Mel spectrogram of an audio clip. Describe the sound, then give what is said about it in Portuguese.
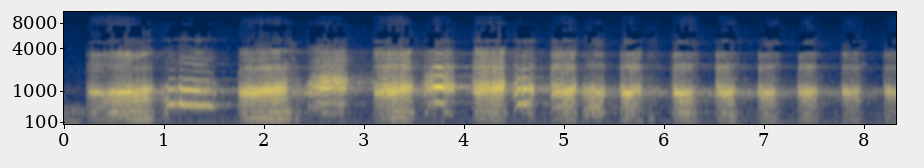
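Donkey braying: a long series of rhythmic, harsh hee-haw pulses, uneven at first, then settling into many short, regular bursts that come closer together toward the end. “Isto é o zurrar de um burrinho.”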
